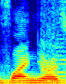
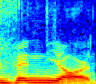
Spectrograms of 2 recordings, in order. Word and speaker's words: vineyard: of the most beautiful vineyards i've ever seen i kept saying vineyard ryan says it's vin yard so i mispronounced it but that's because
